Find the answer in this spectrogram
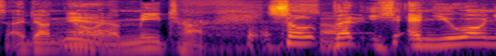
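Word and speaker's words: METAR: visibility a mear yeah are you pronouncing that wrong is it not meter no it's mear it's called AAR it's an an acronym meteor meteorological blah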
